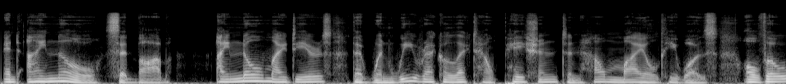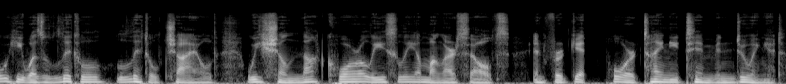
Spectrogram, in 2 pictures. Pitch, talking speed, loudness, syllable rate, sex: 100 Hz, 160 wpm, -17 LUFS, 4.0 syllables/s, male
